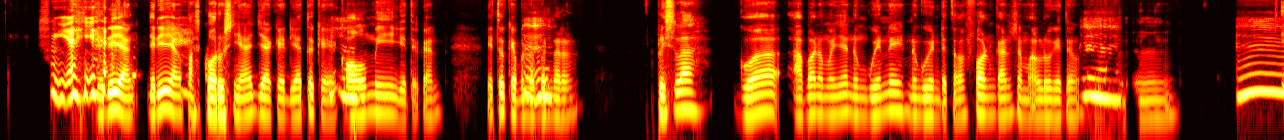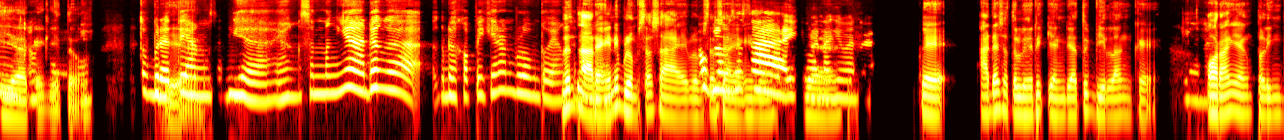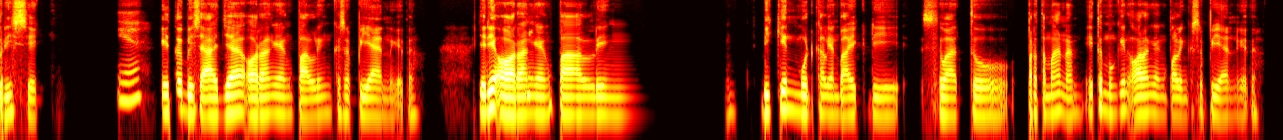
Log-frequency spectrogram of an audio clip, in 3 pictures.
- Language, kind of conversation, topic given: Indonesian, podcast, Apa lagu yang selalu mengingatkan kamu pada kenangan tertentu?
- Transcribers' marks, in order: other background noise; laughing while speaking: "Iya iya"; in English: "chorus-nya"; in English: "call me"; in English: "Please"; tapping; in English: "mood"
